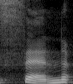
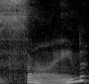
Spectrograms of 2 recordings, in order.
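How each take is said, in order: First: It rhymes with 'pin', with a short vowel. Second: It rhymes with 'line', with an 'eye' vowel. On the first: The speaker calls it wrong. "Please do not say sin when you see S I N" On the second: The speaker calls it right. "It is sine"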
